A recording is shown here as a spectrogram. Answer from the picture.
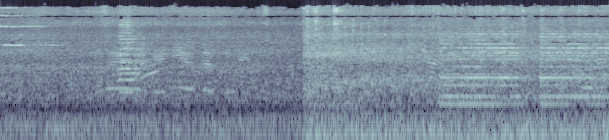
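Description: Roadside traffic noise with vehicle horns sounding. About halfway it jumps suddenly to a much louder low rumble, and near the end held musical tones come in over it.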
